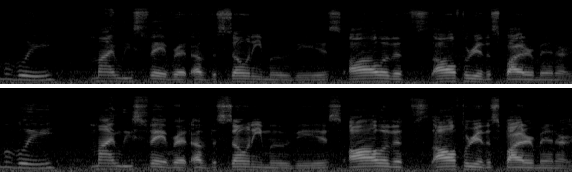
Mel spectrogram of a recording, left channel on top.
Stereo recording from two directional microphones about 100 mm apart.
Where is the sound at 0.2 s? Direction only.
40° left (ahead or behind).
